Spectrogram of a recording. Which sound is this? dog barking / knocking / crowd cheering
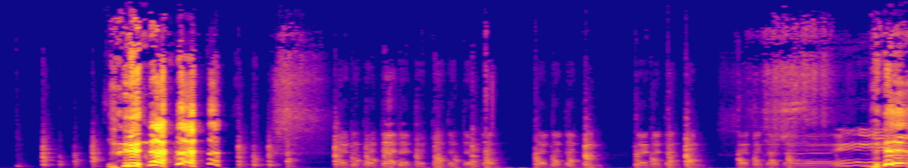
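knocking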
